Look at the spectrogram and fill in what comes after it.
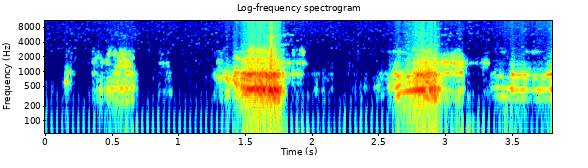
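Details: Carpathian red deer stag roaring in the Bucovina mountains of Romania during the rut on 29 September 2022: three short, hoarse, broadband bellows about a second apart, with quieter grunts between them.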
